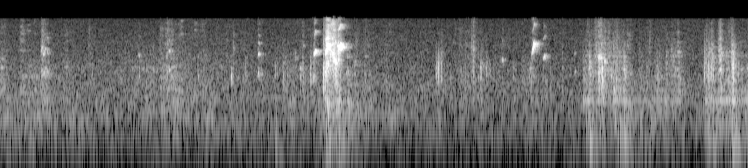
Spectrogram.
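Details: Rosy-faced lovebird chirping: scattered short, thin high chirps across the stretch, with one louder harsh broadband screech near the middle and a few later rasping bursts.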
